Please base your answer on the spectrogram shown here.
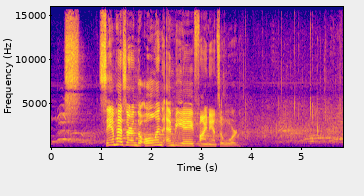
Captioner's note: applause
